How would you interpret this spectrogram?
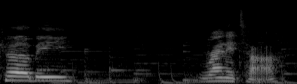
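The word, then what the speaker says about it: Kirbyranitar: Also, it's pronounced Kirby Ranitar. Came from the character Kirby and the Pokemon trait, the Pokemon Tyranitar. Fair enough.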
